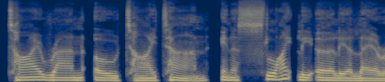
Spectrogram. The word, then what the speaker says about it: Tyrannotitan: It included Tyrannotitan, pronounced Tyran O Titan, in a slightly earlier layer of rock.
